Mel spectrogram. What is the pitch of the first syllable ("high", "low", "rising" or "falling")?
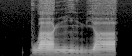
falling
